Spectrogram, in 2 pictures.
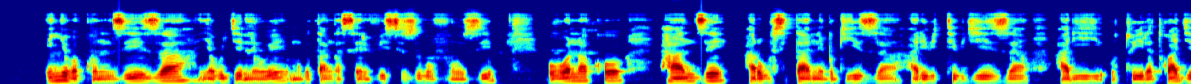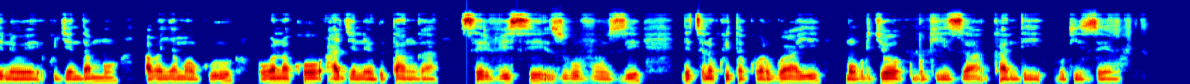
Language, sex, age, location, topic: Kinyarwanda, male, 25-35, Kigali, health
